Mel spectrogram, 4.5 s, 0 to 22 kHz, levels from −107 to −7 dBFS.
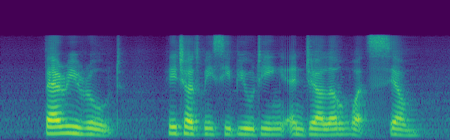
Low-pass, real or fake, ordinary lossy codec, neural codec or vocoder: none; fake; none; codec, 16 kHz, 0.2 kbps, FocalCodec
